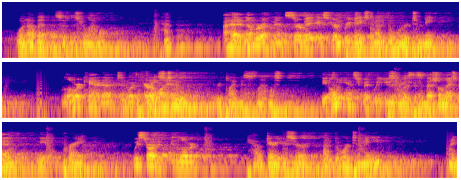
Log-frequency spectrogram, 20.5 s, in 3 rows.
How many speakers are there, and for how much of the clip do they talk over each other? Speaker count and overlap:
two, about 18%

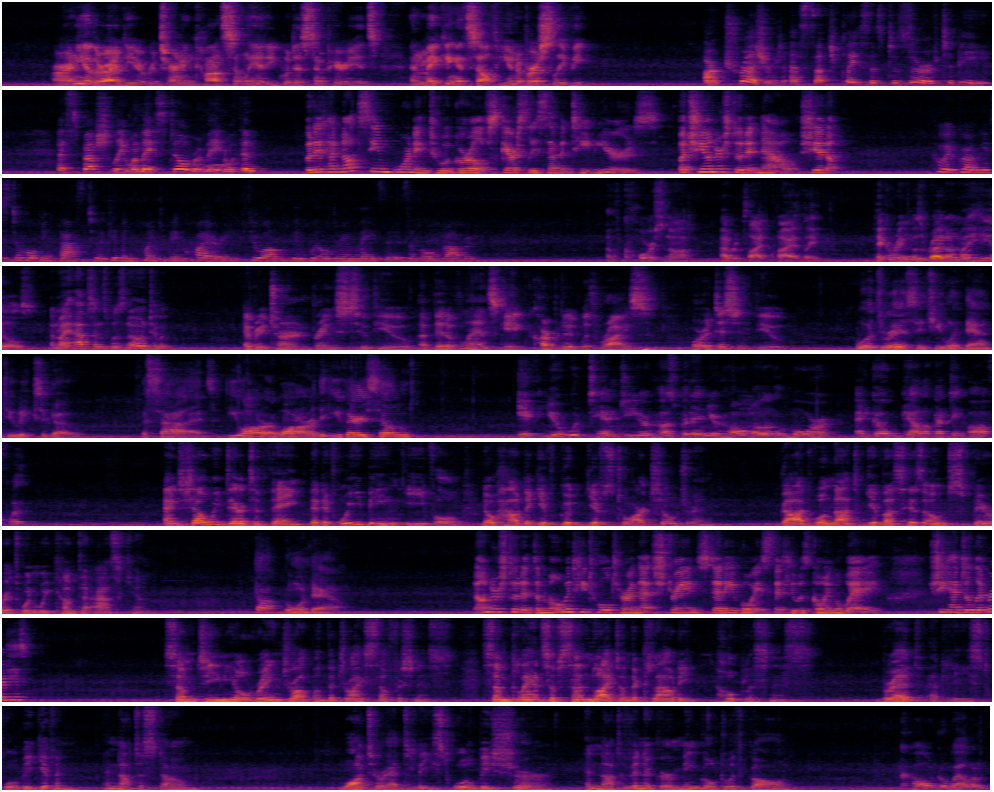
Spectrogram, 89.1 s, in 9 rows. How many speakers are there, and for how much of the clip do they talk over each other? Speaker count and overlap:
nine, no overlap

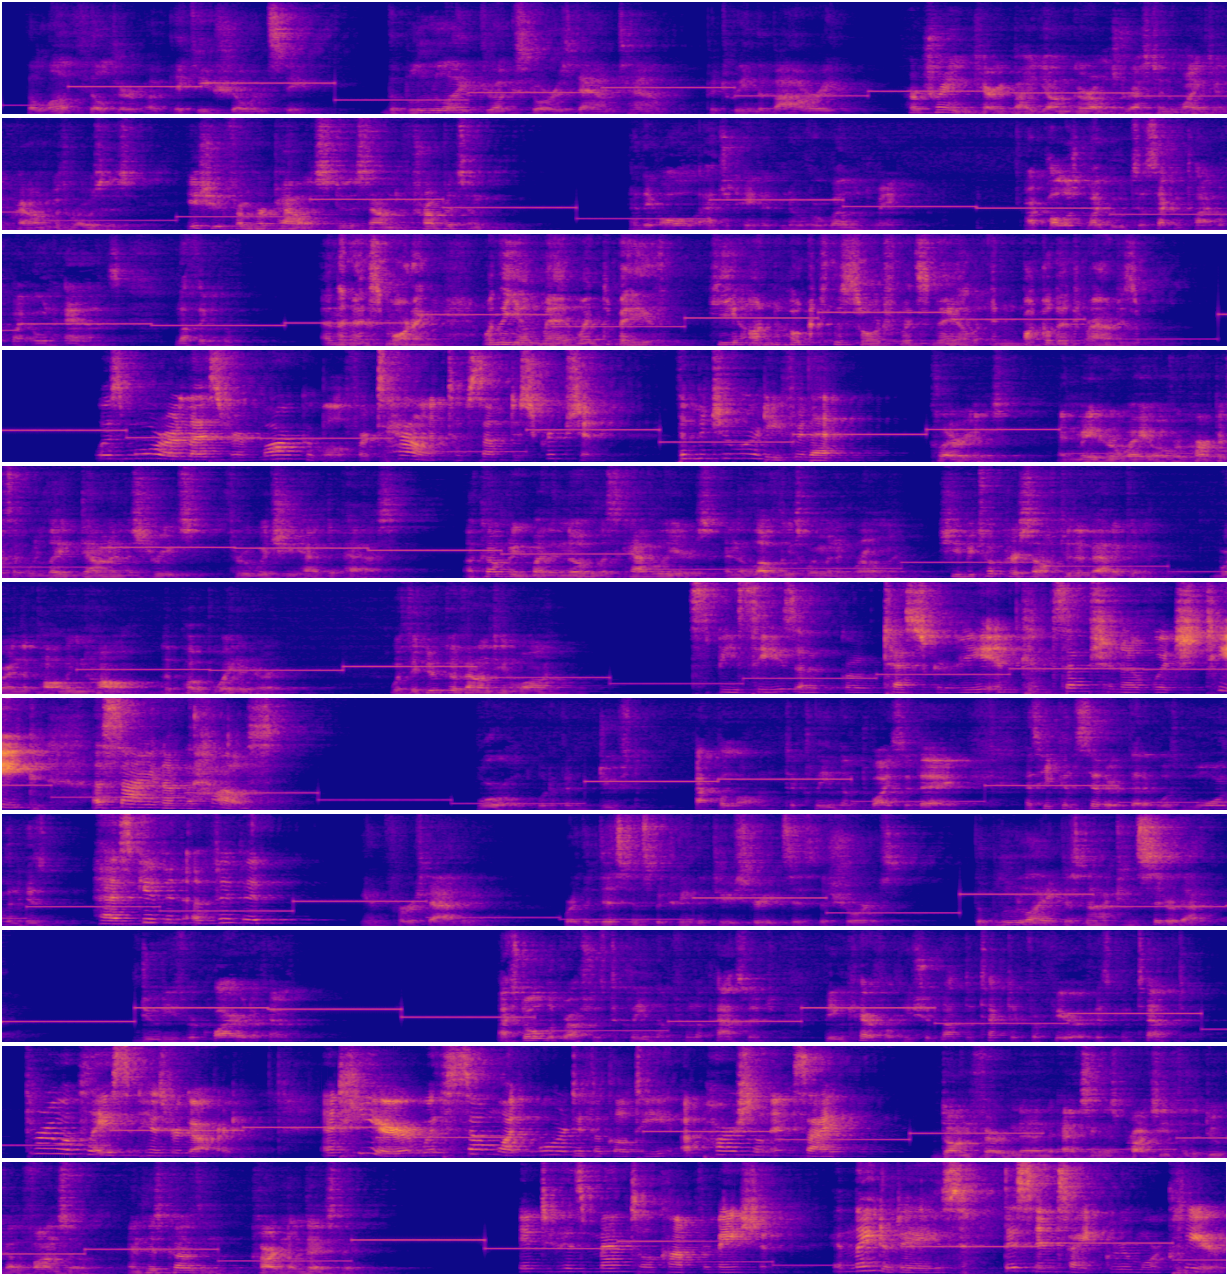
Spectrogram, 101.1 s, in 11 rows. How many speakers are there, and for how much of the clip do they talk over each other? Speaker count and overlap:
five, no overlap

